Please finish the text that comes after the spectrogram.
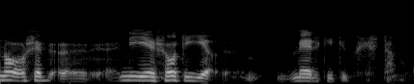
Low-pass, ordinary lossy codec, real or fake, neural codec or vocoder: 10.8 kHz; MP3, 96 kbps; real; none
